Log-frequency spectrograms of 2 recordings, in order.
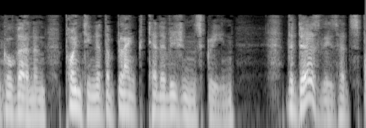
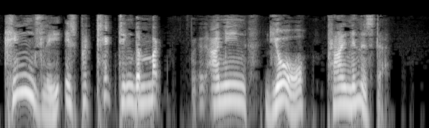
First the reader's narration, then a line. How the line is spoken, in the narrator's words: he said through gritted teeth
